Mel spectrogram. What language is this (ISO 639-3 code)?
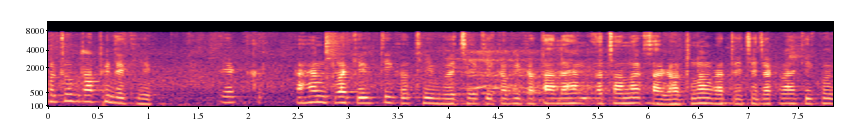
mai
